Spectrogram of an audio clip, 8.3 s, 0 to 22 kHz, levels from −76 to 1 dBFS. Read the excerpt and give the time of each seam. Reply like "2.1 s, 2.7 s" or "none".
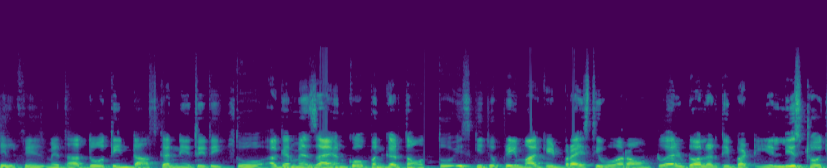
2.3 s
